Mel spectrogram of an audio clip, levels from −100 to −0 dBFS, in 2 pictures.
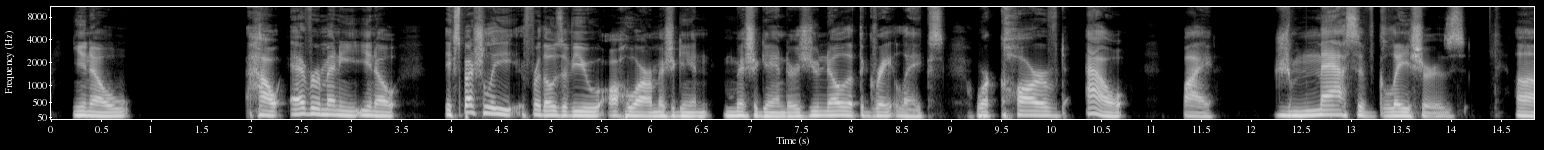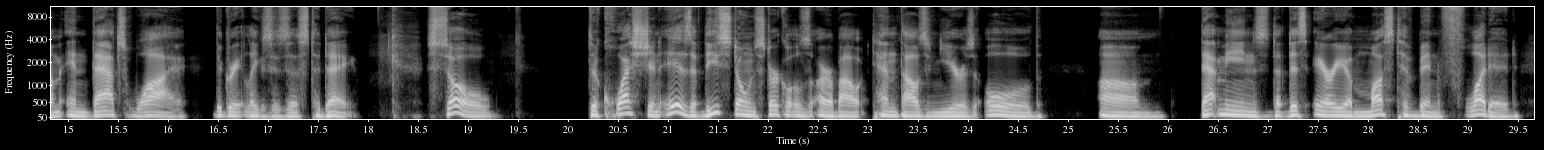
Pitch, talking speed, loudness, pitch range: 115 Hz, 120 wpm, -23 LUFS, 100-125 Hz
